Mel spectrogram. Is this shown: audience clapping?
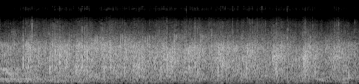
yes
